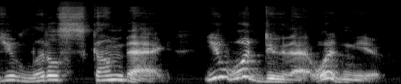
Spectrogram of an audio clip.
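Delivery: play-acted, amused, swooping jab through laughter. Imagining Putin's reply to a question: imitating Putin laughing. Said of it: "who just laughs at the question, going".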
